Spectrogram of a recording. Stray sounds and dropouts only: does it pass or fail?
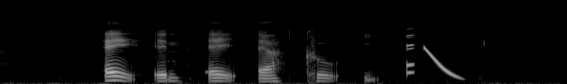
fail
